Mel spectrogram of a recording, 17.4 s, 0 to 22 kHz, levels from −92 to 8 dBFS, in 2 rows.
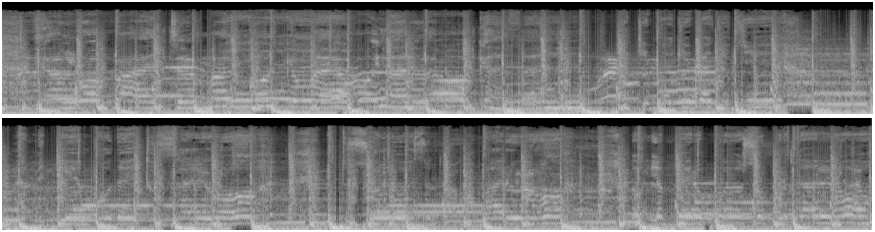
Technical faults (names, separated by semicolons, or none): block size mismatch (padded)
